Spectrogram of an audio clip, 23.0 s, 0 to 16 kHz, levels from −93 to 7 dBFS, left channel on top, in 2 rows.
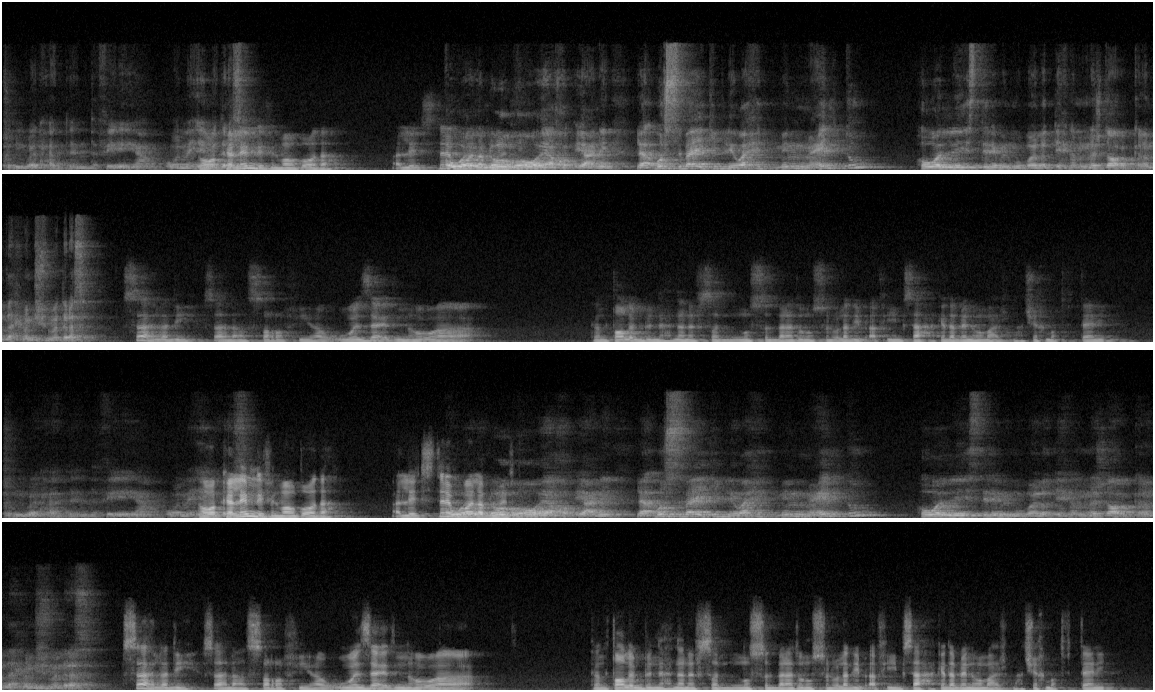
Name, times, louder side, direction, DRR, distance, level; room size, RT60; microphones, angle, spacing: voice 1, 0.0-2.3 4.4-8.7 9.2-12.4, left 1 dB, 65° left, 2 dB, 2.1 m, -31 dB
voice 2, 2.0-3.3 3.9-5.1 11.8-12.0 12.7-16.2 17.4-22.5, right 5 dB, 80° right, 17 dB, 0.5 m, -30 dB
11.5 x 9.8 x 4.4 m, 0.76 s
head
